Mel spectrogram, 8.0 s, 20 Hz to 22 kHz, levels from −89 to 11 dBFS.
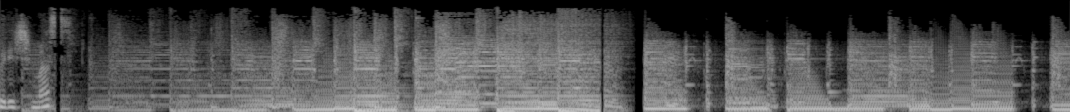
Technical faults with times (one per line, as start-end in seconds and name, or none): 0.41-0.46 gap at a join of encoded pieces
4.50-4.53 gap at a join of encoded pieces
